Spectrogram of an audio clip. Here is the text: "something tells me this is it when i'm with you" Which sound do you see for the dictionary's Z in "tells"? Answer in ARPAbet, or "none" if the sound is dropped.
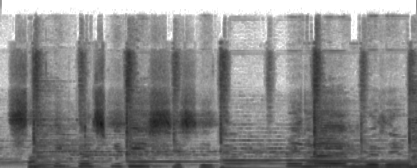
S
